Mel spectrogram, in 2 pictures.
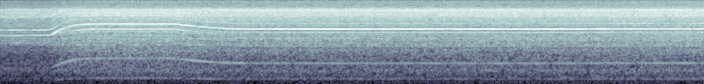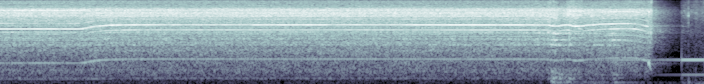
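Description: Cordless drill driving a quarter-inch twist bit through a metal pottery-wheel head, opening a pilot hole out to full size. A steady motor whine that rises in pitch just after the start, drops a little over a second later, rises again about six seconds in, and stops suddenly near the end.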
